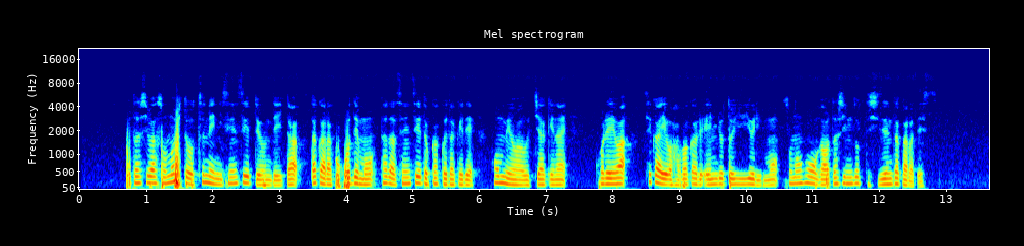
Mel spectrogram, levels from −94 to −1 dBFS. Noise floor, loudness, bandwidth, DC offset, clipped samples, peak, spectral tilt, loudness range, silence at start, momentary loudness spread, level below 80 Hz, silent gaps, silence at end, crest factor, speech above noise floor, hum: -74 dBFS; -25 LUFS; 6 kHz; under 0.1%; under 0.1%; 0 dBFS; -11 dB/octave; 3 LU; 0.7 s; 9 LU; -44 dBFS; none; 1 s; 24 dB; 50 dB; none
